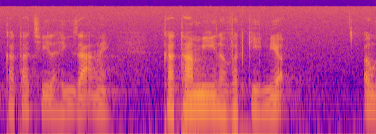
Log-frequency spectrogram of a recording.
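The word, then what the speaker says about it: 形見: Ví dụ trong từ katachi là hình dạng này, katami là vật kỷ niệm. Âm ghép đọc là gyo hoặc là ke.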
